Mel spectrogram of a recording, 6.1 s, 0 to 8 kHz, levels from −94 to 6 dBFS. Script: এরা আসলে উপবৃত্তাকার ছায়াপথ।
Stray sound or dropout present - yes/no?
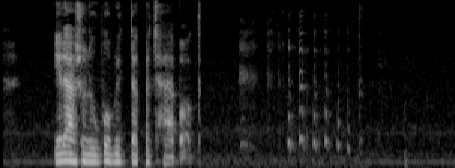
yes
